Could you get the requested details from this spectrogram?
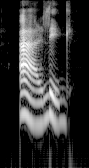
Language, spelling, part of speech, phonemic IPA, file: Swedish, ärlig, adjective, /²æːɭɪ(ɡ)/, Sv-ärlig.ogg
- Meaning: 1. honest; scrupulous 2. honest; true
